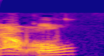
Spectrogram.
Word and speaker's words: Gowell: Gowell.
